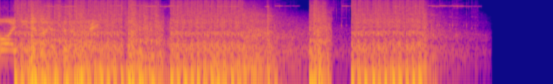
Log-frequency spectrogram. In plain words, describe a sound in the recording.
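Automatic gunfire rattles in rapid bursts in a large echoing hall.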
